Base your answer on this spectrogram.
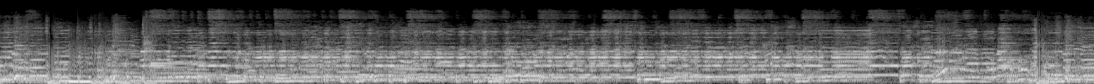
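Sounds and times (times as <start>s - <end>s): accordion band music: 0.0s - 10.9s
bright percussion beat: 0.0s - 10.9s.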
